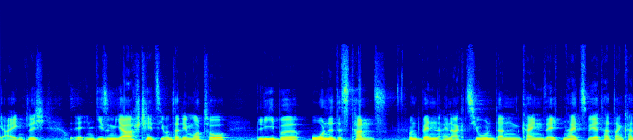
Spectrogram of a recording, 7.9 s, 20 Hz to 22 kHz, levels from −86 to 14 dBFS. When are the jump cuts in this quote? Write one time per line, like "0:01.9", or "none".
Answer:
0:05.1

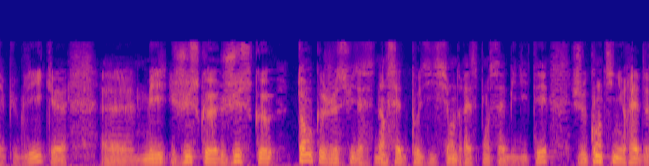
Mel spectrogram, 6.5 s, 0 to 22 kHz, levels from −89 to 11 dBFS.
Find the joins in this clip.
none

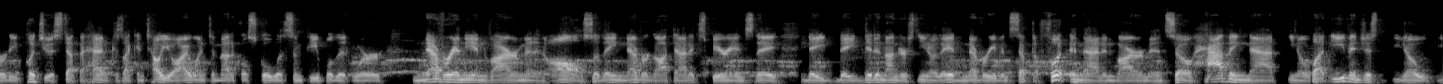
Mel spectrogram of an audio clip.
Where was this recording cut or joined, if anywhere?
0:08.0
0:13.1

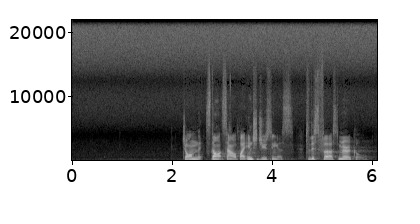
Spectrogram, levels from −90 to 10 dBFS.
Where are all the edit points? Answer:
0:02.6

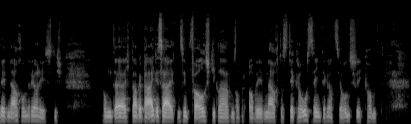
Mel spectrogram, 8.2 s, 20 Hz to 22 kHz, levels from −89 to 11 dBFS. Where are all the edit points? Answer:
0:04.7

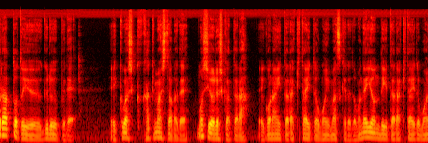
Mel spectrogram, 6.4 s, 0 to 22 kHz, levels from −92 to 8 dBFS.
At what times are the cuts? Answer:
0:02.9

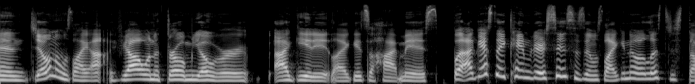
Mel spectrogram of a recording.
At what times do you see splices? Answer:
0:01.1
0:04.4

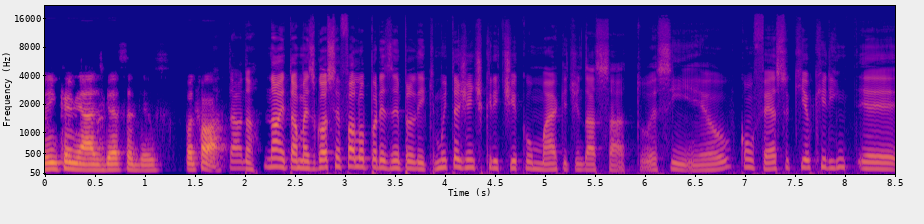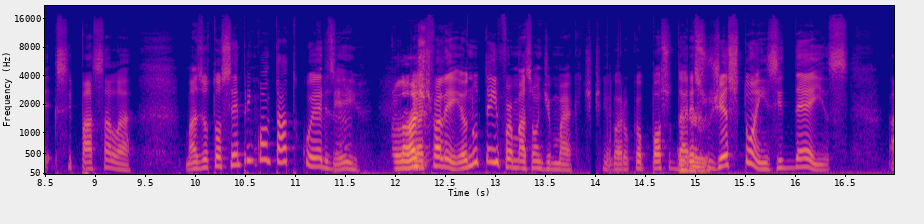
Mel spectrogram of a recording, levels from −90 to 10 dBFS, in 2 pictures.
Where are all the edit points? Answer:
0:08.6
0:11.4

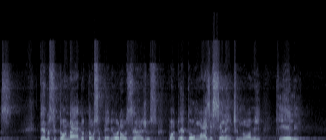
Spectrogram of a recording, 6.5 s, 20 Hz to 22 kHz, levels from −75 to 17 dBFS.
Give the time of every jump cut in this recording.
none

